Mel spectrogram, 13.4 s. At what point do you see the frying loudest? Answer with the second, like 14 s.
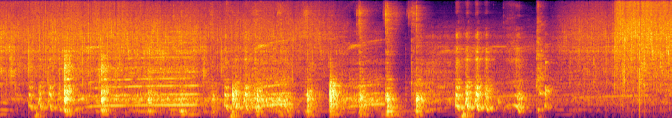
13 s.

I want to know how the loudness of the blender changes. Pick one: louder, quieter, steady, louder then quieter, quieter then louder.
quieter.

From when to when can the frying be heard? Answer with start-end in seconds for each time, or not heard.
0.0-7.1, 11.0-13.3.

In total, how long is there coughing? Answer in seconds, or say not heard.
4 s.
